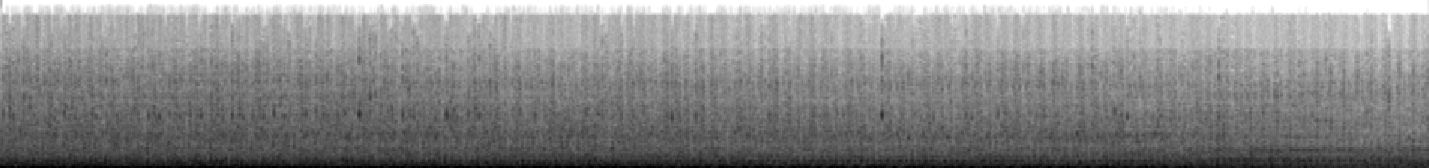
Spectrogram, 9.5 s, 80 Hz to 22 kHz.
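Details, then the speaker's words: 1980s Sears Craftsman II garden tractor, Briggs & Stratton 18 hp twin, after carb cleaning and new starter; deep, even low thump at idle about four beats a second, Harley-like, no knocks or misses; normal idle. "really like this Briggs and Stratton twin as you can hear that thing is it almost like it sounds like a little Harley uh pretty cool man nice and low"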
